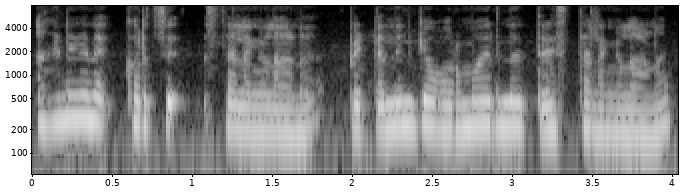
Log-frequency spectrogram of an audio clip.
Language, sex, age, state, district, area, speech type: Malayalam, female, 30-45, Kerala, Ernakulam, rural, spontaneous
